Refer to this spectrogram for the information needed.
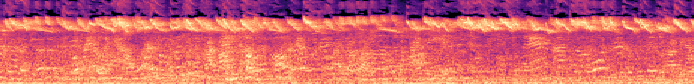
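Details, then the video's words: White-eye, a newly caught bird being stimulated to sing its fast warbling líu song: a dense, unbroken stream of very high, thin twittering notes, with a murmur of voices and other sounds underneath. "Kích chim vành khuyên bổi mau líu"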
